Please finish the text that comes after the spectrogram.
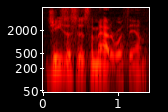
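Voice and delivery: low, soft, weighty reveal; solemn answer. Retold or imitated. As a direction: state it quietly with conviction. Retold sponsor's weighty answer.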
